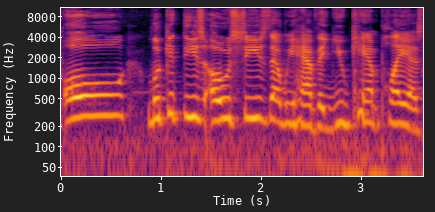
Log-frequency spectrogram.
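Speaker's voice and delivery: high, loud mocking quote; exaggerated loud showing-off; mock developer boast. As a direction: crow it like a teasing game company. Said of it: "they're like".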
